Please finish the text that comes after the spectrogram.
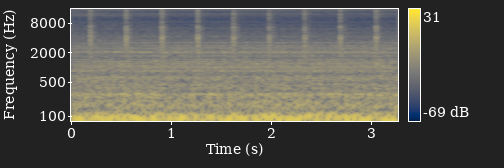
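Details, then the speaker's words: Diesel heater after a teardown and soot cleaning: a steady low rumble with an even, unbroken burn and faint regular pump ticks. It is running properly, with slight smoke that is normal from new, likely burning off debris stirred up in the burn chamber. "Now it's really giving a good run. Again, a little bit of smoke, which is quite normal."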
